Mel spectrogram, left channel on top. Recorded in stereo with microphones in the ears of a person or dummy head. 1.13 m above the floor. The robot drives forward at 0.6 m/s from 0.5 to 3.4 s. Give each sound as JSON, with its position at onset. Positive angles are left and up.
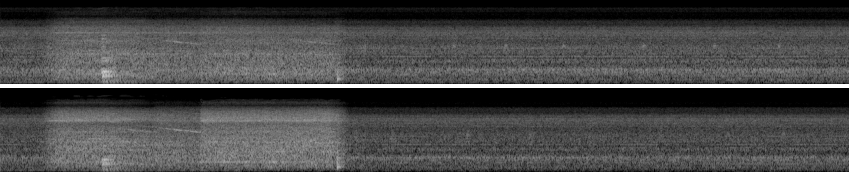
{"t": 1.0, "sound": "a piano", "side_deg": 55}
{"t": 3.4, "sound": "a snare drum", "side_deg": -90}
